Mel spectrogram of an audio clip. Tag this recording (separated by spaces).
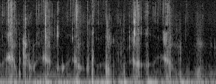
smacking mouth-enzymes chewing saliva eating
